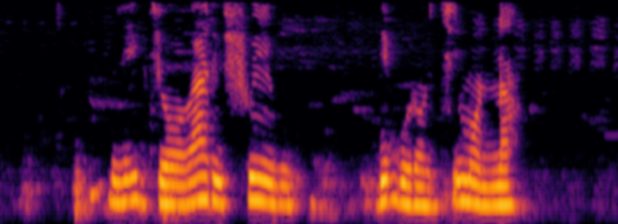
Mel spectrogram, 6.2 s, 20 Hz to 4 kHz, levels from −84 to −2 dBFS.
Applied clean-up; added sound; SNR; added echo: classical method log-MMSE.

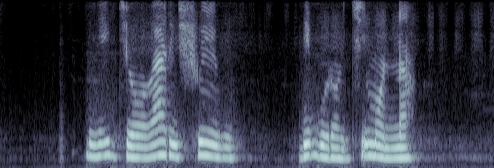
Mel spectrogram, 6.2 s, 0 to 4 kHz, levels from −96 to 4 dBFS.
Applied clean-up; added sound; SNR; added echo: neural separator model SepFormer DNS4.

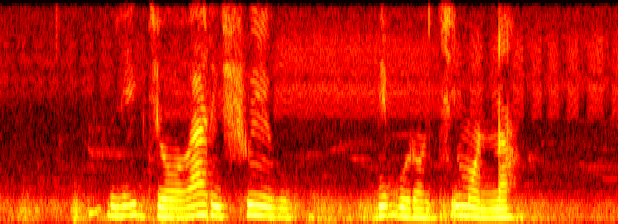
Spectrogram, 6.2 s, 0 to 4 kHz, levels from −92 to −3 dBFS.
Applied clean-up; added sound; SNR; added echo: none; Thunder; 13 dB; none.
